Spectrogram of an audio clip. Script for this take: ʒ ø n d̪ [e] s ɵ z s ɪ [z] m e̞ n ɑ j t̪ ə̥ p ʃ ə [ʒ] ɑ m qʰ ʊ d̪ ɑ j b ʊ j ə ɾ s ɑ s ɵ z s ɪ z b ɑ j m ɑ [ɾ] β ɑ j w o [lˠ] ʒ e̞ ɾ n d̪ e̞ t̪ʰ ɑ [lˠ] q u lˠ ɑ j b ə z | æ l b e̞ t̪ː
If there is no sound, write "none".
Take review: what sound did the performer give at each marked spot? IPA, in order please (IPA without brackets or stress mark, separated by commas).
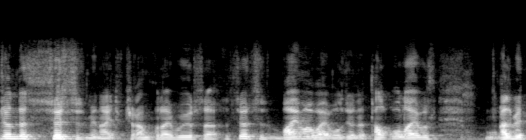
e, z, ʁ, none, lˠ, lˠ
